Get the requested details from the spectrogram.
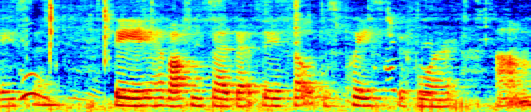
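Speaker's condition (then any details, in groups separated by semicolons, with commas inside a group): No condition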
